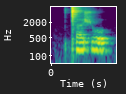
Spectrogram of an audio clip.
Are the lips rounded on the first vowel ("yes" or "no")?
no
